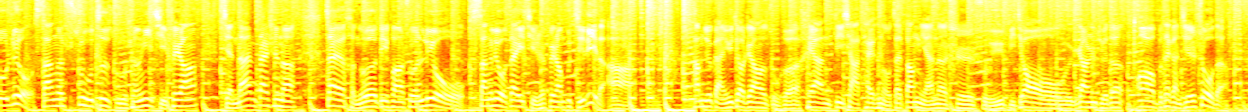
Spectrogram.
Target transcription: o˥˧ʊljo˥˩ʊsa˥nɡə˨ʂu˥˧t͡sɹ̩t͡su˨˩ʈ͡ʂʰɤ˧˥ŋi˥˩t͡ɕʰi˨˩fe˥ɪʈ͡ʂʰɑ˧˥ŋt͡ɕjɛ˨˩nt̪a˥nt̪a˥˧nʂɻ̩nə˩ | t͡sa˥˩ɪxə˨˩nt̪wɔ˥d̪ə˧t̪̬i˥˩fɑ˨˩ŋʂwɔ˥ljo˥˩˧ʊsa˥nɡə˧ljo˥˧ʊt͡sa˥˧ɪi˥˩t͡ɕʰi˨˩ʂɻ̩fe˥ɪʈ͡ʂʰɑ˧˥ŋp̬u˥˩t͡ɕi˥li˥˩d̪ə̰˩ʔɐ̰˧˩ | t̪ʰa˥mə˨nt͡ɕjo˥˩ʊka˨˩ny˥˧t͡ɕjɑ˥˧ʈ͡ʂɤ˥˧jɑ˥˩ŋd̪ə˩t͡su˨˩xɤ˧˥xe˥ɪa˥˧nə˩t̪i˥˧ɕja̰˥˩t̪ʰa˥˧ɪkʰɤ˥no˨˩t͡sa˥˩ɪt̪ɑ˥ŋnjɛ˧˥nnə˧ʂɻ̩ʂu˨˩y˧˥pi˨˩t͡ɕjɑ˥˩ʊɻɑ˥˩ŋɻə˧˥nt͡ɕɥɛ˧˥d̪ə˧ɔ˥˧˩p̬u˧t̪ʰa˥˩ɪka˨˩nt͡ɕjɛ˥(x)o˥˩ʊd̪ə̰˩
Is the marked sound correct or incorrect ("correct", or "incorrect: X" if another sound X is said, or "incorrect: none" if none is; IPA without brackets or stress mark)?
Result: incorrect: ʂ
